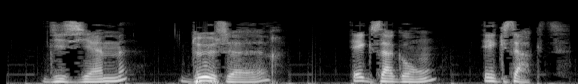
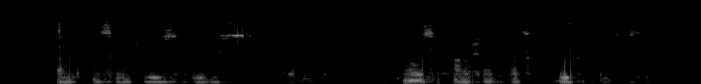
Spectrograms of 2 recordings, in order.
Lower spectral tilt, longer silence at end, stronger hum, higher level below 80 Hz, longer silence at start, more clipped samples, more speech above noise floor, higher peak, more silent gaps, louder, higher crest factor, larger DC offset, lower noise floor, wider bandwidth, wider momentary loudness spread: about the same, -5 dB/octave vs -5 dB/octave; second, 0.15 s vs 0.6 s; neither; first, -36 dBFS vs -72 dBFS; second, 0.25 s vs 0.55 s; first, 0.2% vs under 0.1%; second, 27 dB vs 39 dB; first, 0 dBFS vs -26 dBFS; neither; first, -14 LUFS vs -44 LUFS; second, 16 dB vs 22 dB; neither; second, -41 dBFS vs -84 dBFS; second, 8 kHz vs 9 kHz; second, 17 LU vs 20 LU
